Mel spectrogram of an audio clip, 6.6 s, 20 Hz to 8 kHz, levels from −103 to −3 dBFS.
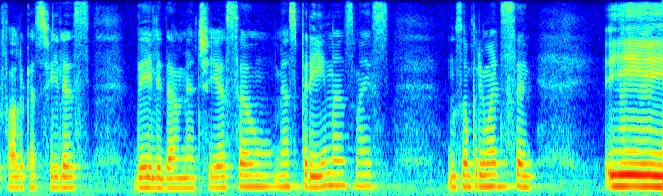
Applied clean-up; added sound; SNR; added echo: none; none; none; none.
